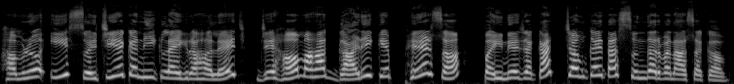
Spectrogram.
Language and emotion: Maithili, happy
